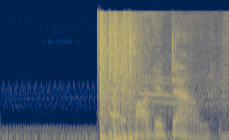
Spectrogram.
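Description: A pistol fires a single shot.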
